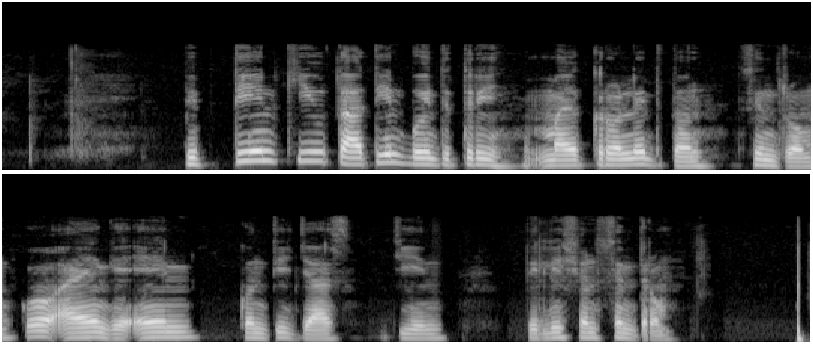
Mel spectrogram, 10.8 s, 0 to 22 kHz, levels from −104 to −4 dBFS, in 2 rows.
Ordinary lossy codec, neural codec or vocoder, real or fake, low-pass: none; none; real; none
